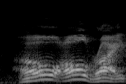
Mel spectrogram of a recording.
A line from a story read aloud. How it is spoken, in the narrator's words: grumbled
